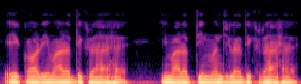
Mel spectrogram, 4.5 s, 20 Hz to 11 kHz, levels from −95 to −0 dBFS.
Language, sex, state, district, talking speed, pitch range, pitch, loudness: Hindi, male, Bihar, Patna, 160 wpm, 100-110 Hz, 105 Hz, -12 LUFS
